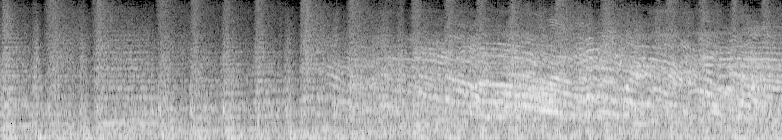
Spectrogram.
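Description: A loud, rowdy, hostile studio audience shouts and jeers at the Minnesota Golden Groundhogs over a steady beat of sharp claps or stomps. The noise swells in the second half as shrill whistles and yells rise above the roar.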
